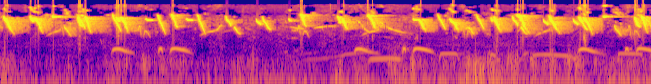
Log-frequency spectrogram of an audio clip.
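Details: Singing saffron finch, used to stimulate a reluctant canary: dense bursts of high chattering chirps in quick succession, over repeated low arched whistled notes from another bird and a soft rumbling background.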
